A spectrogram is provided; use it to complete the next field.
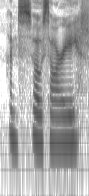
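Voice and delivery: very quiet, low, hushed, funeral-grave voice. Retelling how the speaker greeted a celebrity, with a mock-somber tone. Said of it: "who died?".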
